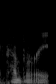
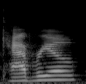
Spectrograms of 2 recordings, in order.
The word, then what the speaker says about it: Cabrio: It's a Cabrio.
